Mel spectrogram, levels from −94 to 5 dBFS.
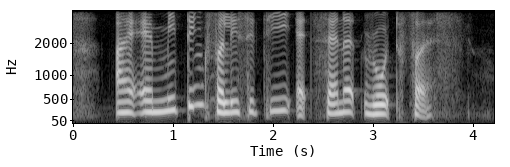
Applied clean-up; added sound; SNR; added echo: none; none; none; none.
